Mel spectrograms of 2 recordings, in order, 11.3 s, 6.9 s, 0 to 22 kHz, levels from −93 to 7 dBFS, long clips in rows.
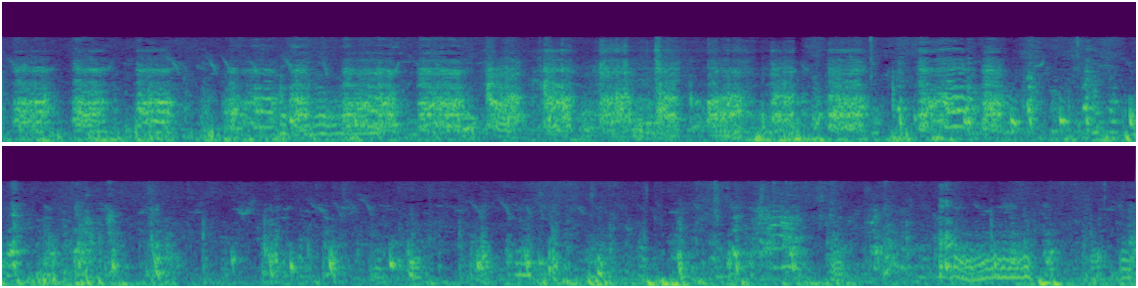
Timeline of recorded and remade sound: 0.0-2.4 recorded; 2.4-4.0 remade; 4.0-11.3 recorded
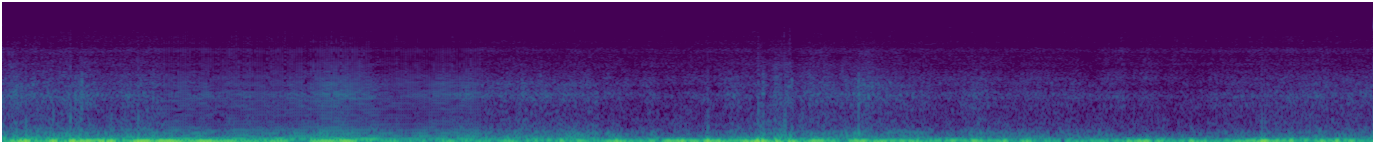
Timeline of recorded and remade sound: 0.0-0.8 recorded; 0.8-2.4 remade; 2.4-6.9 recorded

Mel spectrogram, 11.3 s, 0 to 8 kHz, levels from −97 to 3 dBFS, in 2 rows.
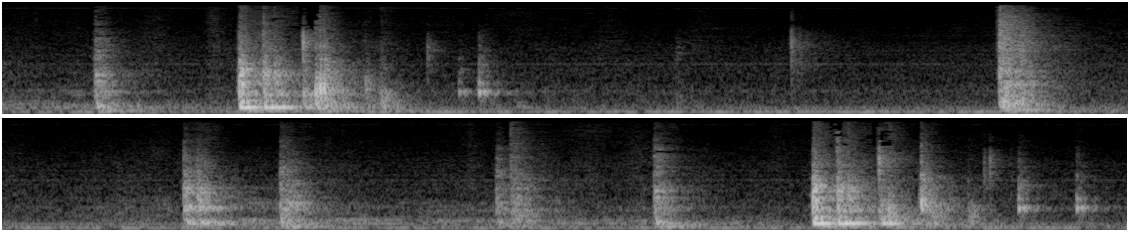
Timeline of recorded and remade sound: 0.0-4.3 recorded; 4.3-5.4 remade; 5.4-11.3 recorded

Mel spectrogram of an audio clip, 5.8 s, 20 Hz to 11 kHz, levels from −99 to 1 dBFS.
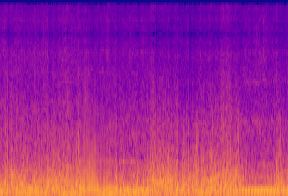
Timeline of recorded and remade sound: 0.0-1.6 recorded; 1.6-2.3 remade; 2.3-5.8 recorded

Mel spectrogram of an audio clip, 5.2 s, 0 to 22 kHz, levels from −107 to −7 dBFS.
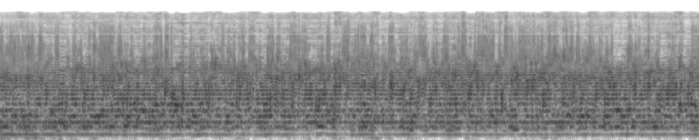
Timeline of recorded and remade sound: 0.0-5.2 remade

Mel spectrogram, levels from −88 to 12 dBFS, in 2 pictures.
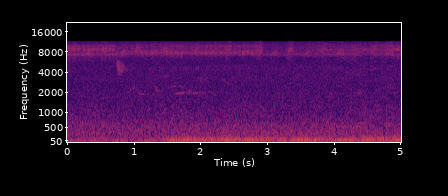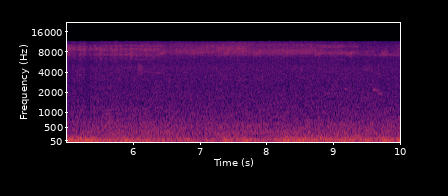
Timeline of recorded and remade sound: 0.0-4.0 recorded; 4.0-4.9 remade; 4.9-10.0 recorded

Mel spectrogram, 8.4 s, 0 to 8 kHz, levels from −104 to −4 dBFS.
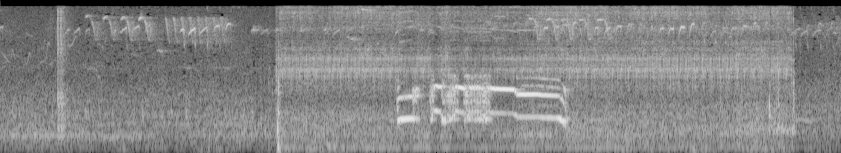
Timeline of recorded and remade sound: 0.0-8.4 recorded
